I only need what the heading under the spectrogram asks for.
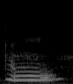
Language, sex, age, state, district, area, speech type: Bengali, female, 60+, West Bengal, Darjeeling, rural, spontaneous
